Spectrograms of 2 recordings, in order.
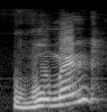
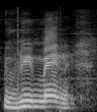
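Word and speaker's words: women: अच्छा प्रोनाउंसिएशन बेटा, मैन मैन, वुमेन वीमेन। देखो वो लिखे हैं, यहां पर भी वो लिखे हैं, लेकिन हो रहा है क्या, वुमेन वीमेन।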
